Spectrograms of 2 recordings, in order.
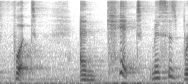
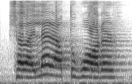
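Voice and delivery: insolent and rude, very loud, pitched up; 7 semitones higher, 13 dB louder than usual. A boy in disgrace after his bath calls out in the rudest voice he had. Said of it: "he inquired in the rudest voice he had".

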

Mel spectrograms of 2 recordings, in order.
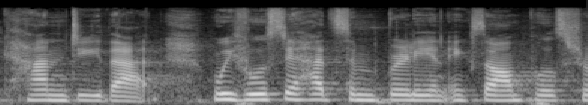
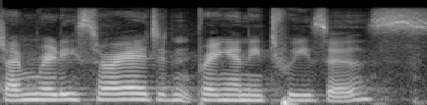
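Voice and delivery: normal talking voice

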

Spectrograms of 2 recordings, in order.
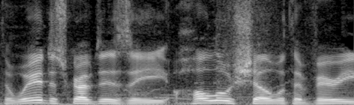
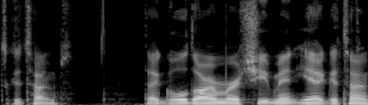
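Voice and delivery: ordinary delivery

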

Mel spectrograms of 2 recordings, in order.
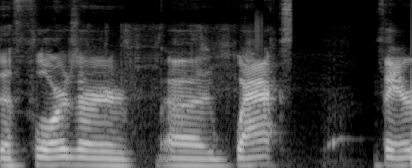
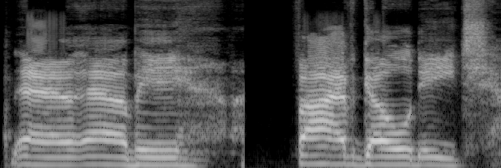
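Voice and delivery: put-on slightly drunk dwarf character voice. Game master voicing the dwarf owner naming the bath price, tipsy dwarf owner voice. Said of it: "there's a short dwarf male there, ... He seems a little tipsy for the day".

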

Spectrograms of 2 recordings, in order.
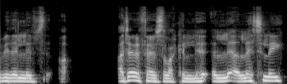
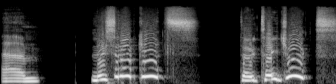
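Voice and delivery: put-on cartoon rat voice, slower; 6 semitones higher than usual. Asked to say a sentence as Roland Rat, doing a Roland Rat voice. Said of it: "say a sentence as Roland Rat".

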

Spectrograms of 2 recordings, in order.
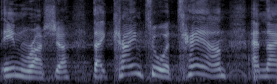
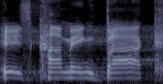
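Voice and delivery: put-on deep, huge voice with Russian accent; 4 semitones lower than usual. Retelling a preacher's sermon on the second coming, huge russian voice. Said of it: "he had a huge Russian voice".

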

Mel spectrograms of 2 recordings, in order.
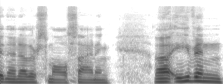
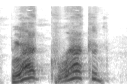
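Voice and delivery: very high-pitched stand-up comic voice; 11 semitones higher than usual. Saying a donor's name like Dave Chappelle: Dave Chappelle voice. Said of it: "I wanna say it like, uh, Dave Chappelle".

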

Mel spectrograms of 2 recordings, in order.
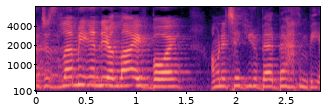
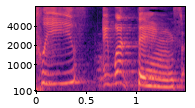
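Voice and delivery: put-on tiny, small, pleading little-girl voice; 4 semitones higher than usual. Describing young women who ask older rich men for things, in a tiny voice. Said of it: "Just use like a tiny voice".

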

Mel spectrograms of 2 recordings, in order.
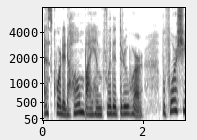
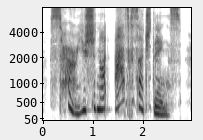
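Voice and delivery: affronted, offended gasp, pitched up; 7 semitones higher than usual. Narrating a woman answering a man's question, gasped with offense. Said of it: "she gasped with clear offense".

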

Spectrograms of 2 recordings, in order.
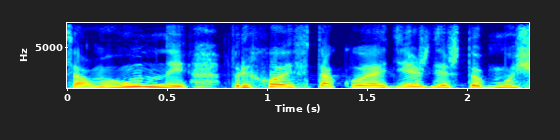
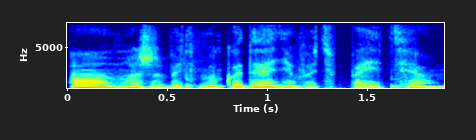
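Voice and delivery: lowered, deeper voice with dropped timbre; 3 semitones lower, 4 dB quieter than usual. Acting out what a woman says: lowered voice. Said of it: "Тембр пошел вниз".

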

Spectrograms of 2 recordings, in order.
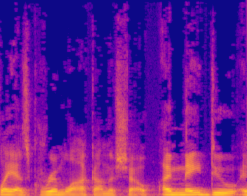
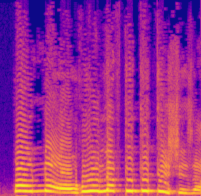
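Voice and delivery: very high, loud, shrill cartoon Italian accent; 9 dB louder than usual. Describing staying stuck in a character voice for weeks, in Mario voice. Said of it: "caught in the Mario voice".

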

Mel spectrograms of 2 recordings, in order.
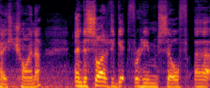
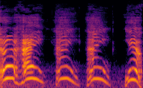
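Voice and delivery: put-on squeaky nasal woman's voice, much higher, slower; 3 dB quieter than usual. Imitating a woman from the car, in a high-pitched, nasal, squeaky voice. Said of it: "she's got a very high-pitched, nasally, squeaky voice".

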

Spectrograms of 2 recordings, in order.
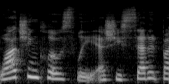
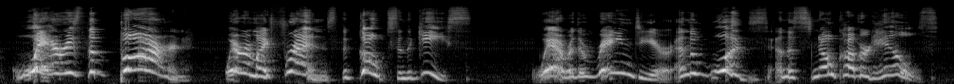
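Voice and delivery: very high, shrill shrieking cries; 10 semitones higher, 8 dB louder than usual. A tomten, dumped in a crate, looks out a window, shrieking. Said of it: "he began to shriek".

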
